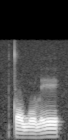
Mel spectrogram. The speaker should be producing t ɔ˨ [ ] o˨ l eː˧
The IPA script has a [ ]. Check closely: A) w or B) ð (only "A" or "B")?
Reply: A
